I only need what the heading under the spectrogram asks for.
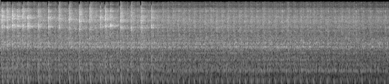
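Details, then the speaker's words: Pond lever steer (Jackie) single-cylinder engine with magneto, just got running: steady chug about three and a half beats a second with a light rhythmic scrape; suspected too-long bolt in the clutch, pressure plate rubbing the bell housing. "he did tell me about that noise he thinks that there's a bolt that's in the clutch that's a little bit too long so i'm gonna probably pop this top bell housing shell off and see if i can find wh"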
